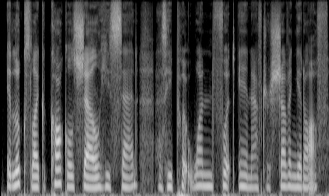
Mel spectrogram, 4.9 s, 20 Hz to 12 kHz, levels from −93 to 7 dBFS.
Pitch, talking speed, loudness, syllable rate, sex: 190 Hz, 220 wpm, -19 LUFS, 5.0 syllables/s, female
